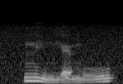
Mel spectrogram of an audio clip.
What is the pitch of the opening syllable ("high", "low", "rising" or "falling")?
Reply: falling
